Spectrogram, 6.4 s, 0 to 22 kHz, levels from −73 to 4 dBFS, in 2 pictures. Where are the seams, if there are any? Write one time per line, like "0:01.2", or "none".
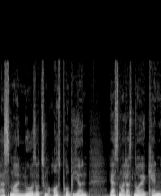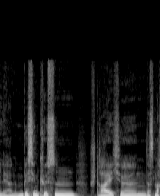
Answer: none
